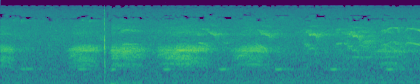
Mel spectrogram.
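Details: Loud cawing of house crows: a run of hoarse, grating caws in quick succession, overlapped by thin, high twittering from smaller birds and a single sharp click.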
